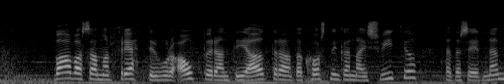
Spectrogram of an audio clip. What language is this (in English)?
Icelandic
